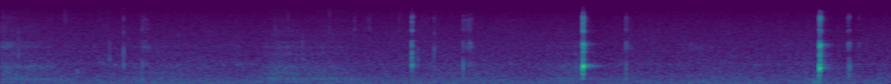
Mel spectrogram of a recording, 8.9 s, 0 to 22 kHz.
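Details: 4-day-old newborn boy with hiccups: short, sharp hiccup sounds at irregular intervals, a few louder among softer ones, in a quiet room.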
